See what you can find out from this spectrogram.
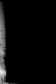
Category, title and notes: Instrument samples > Synths / Electronic
A wood-like percussion made in Surge XT, using FM synthesis.
synthetic, fm, electronic, surge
